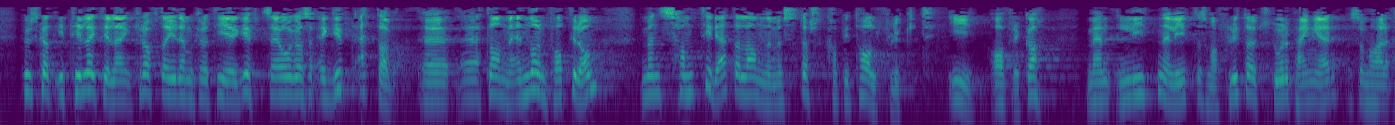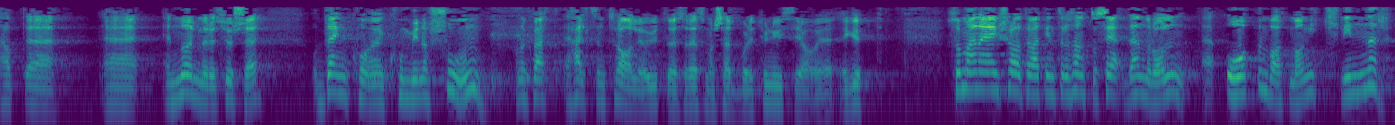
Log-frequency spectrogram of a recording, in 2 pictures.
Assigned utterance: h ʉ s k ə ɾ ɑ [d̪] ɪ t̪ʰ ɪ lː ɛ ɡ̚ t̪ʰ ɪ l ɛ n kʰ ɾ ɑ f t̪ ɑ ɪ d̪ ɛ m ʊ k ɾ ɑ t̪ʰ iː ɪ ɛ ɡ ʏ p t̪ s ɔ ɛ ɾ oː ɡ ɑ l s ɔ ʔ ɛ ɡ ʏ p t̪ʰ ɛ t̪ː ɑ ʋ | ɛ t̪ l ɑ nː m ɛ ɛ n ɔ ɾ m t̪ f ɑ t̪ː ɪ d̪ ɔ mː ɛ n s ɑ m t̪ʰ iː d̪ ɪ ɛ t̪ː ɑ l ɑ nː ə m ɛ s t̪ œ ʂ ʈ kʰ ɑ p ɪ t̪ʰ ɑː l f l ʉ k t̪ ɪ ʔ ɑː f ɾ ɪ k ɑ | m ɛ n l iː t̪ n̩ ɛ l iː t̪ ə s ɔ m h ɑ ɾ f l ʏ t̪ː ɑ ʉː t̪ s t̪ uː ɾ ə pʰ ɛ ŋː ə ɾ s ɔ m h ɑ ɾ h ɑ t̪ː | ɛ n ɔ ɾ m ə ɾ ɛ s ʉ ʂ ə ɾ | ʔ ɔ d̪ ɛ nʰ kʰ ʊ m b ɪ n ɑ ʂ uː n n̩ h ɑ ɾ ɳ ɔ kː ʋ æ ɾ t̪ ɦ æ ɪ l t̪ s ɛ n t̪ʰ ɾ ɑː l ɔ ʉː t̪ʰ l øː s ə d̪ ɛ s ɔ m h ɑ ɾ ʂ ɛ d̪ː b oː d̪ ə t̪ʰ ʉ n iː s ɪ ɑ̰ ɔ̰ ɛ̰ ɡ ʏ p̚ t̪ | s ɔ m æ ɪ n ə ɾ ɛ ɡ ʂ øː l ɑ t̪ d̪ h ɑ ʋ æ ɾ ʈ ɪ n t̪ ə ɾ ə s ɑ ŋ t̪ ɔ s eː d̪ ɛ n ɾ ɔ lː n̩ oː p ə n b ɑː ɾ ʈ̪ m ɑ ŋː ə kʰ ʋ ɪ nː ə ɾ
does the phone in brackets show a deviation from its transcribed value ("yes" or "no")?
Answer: yes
